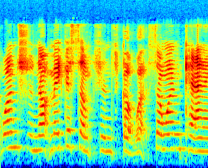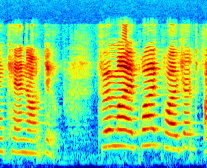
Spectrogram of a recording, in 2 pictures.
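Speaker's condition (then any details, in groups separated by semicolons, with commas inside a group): Cerebral palsy; from birth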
